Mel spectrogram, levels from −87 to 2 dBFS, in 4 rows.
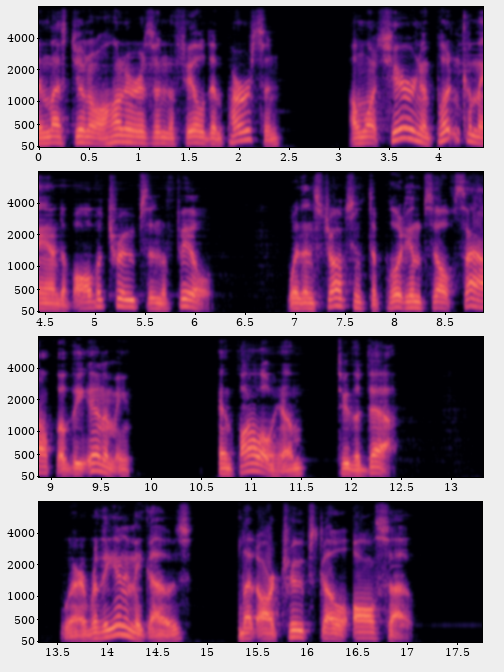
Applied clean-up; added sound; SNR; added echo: neural mask model DeepFilterNet 3.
